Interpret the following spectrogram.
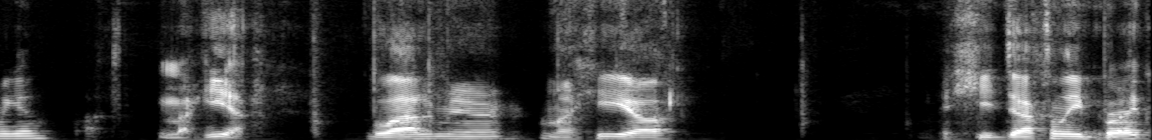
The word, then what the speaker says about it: Mejia: Mejia.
